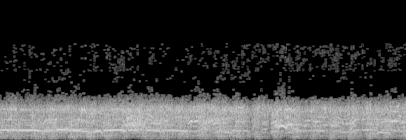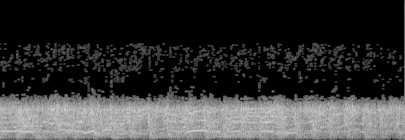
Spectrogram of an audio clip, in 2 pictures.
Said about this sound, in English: Blazing hut casts a lurid glow over the compound. The blacks leap and yell as they circle the fire trap.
